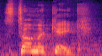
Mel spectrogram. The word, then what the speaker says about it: stomachache: Et ça devient plus perturbant avec stomachache. Stomach, c'est l'estomac ou le ventre, donc avoir un stomachache, c'est avoir mal au ventre. Ici, les deux CH se prononcent bien que. Stomach, ache. Stomachache. Des fois, avec les mots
